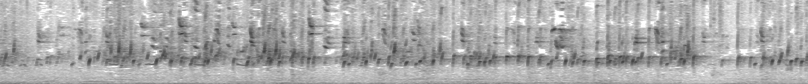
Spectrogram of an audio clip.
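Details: Goldfinch singing a fast, continuous twittering warble of high chirps and trills, slightly softer toward the end.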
